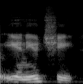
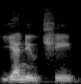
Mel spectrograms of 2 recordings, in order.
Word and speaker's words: Iannucci: It's like Armando Iannucci. He should properly pronounce Iannucci, but no, that just seems too foreign.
